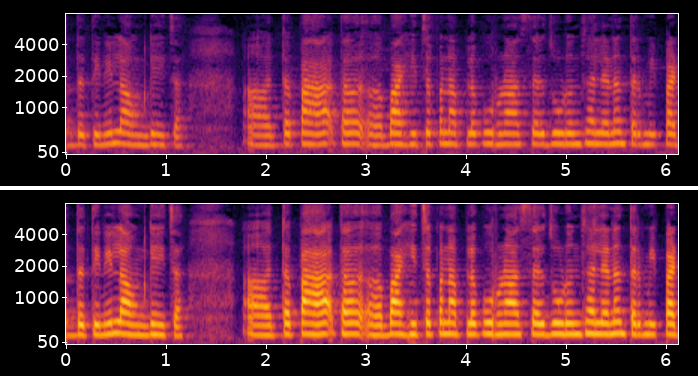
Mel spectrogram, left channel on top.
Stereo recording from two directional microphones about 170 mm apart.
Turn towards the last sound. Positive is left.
turn(degrees=-40)  # may be behind; listen again after turning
